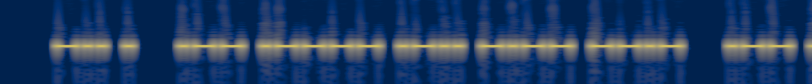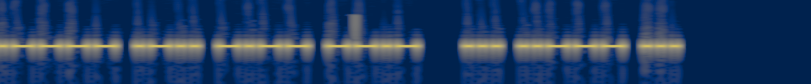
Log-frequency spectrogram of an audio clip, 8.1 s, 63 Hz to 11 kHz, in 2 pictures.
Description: Morse code, heard as a keyed tone, about 33 wpm, 650 Hz. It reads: DE W1LYQ W1LYQ S2S
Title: SOTA QSO Practice 35wpm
